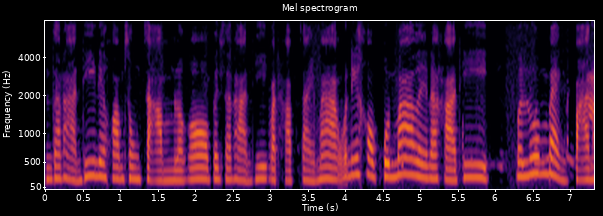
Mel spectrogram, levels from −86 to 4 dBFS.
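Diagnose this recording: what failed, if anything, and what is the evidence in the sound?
The echo canceller in the call processing chain failed in two ways. The background is gated by the echo canceller in four places. The room sound drops by about 40 dB between 0.0 and 3.42 s, for roughly two seconds in all. It drops again by about 40 dB between 3.89 and 5.08 s, for well under a second. Shallower dips follow, about 25 dB between 5.6 and 6.05 s and about 13 dB at 6.60 to 6.67 s. Each time, the canceller clamped the microphone while the far-end loudspeaker played, and the background returned once it released.

Echo leak is heard four times. A delayed copy of the speech sits 222 ms behind the original. It is strongest at 4.49 to 4.78 s, about 10 dB below the speech. Fainter scraps come at 5.53 to 5.60 s and 6.05 to 6.11 s, about 25 dB down. A longer stretch at 6.51 to 7.01 s is about 15 dB down. 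The fixed delay points to an acoustic path from loudspeaker to microphone. The likely cause is that the canceller did not fully model that path and let residual echo through. The normal high-pass filter of the call processing also trims the lowest bass.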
